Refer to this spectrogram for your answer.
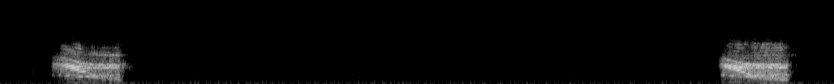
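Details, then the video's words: Carpathian red deer stag in Bucovina, Romania, during the 2021 breeding season, giving two short hoarse harmonic roars about six seconds apart, with silence between them. "Boncănit / Carpathian stag Breeding season 2021"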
